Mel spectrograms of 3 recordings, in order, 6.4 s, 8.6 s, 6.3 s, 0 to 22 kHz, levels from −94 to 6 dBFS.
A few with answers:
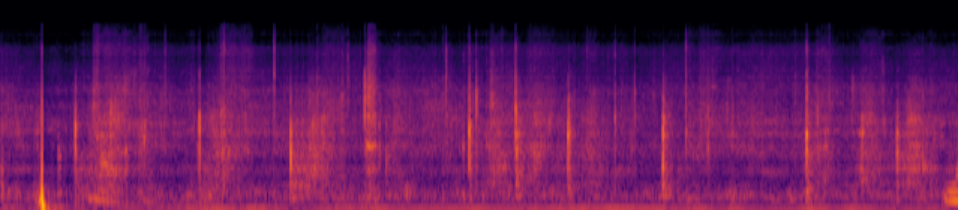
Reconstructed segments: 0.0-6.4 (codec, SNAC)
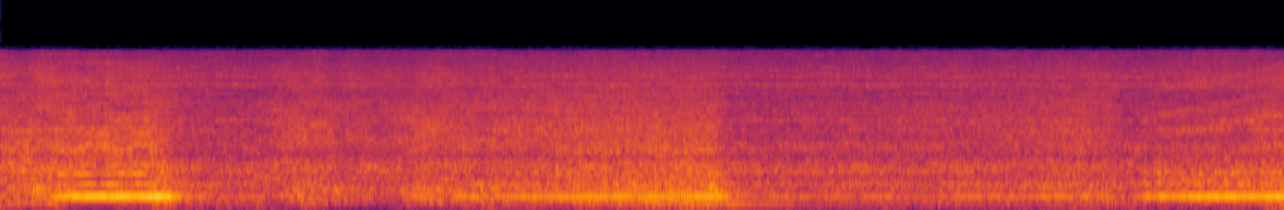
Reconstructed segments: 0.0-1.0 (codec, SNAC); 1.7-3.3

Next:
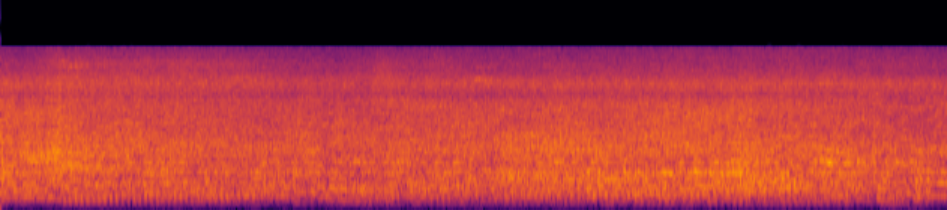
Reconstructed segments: 0.0-0.4 (codec, SNAC); 1.8-2.8; 5.7-6.3

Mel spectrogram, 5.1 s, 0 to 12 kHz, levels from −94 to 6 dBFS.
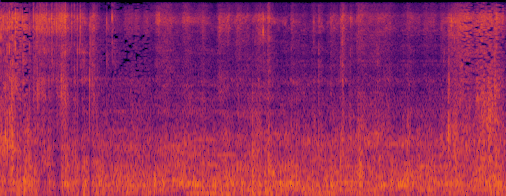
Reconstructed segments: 0.4-1.0 (codec, SNAC); 1.5-4.6

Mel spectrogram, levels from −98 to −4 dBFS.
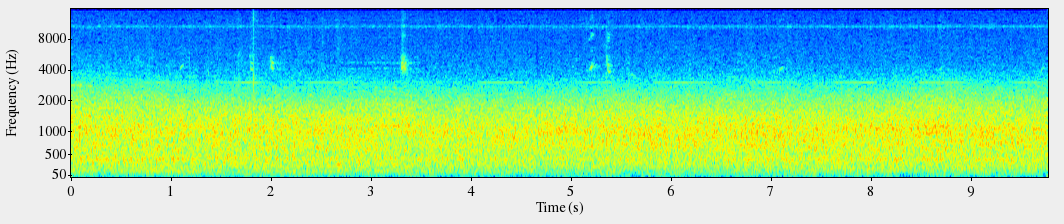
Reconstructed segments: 2.7-3.5 (codec, SNAC)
